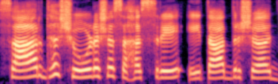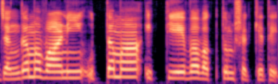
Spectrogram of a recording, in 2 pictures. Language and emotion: Sanskrit, neutral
